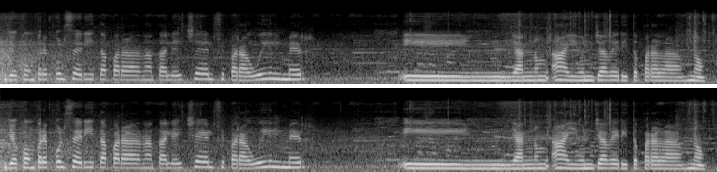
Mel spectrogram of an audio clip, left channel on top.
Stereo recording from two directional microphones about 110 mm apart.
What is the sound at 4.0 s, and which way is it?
Speech, 75° right (ahead or behind).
